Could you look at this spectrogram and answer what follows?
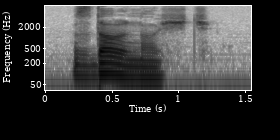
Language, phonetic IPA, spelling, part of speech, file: Polish, [ˈzdɔlnɔɕt͡ɕ], zdolność, noun, Pl-zdolność.ogg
